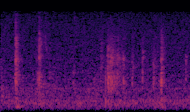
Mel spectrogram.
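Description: Computer keyboard typed slowly with one hand: a few faint, separate key clicks, spaced roughly half a second to a second apart.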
